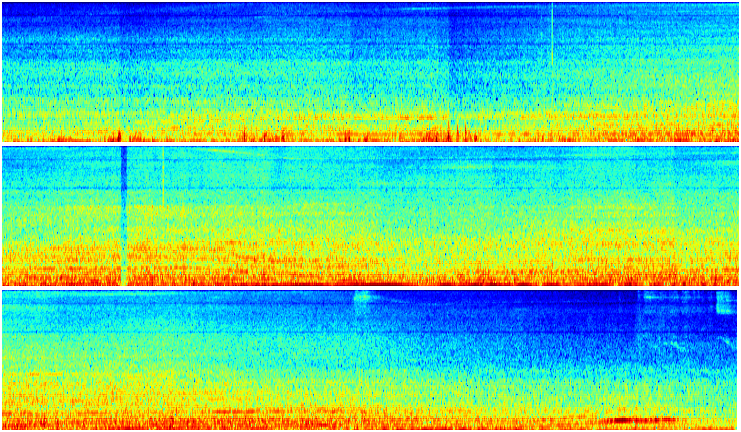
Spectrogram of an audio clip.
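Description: London Midland Turbostar diesel multiple unit passing along the platform, its underfloor diesel engines running with the rumble of wheels on rail. It is loudest about halfway through as it goes by, and a short rising engine note follows near the end.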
